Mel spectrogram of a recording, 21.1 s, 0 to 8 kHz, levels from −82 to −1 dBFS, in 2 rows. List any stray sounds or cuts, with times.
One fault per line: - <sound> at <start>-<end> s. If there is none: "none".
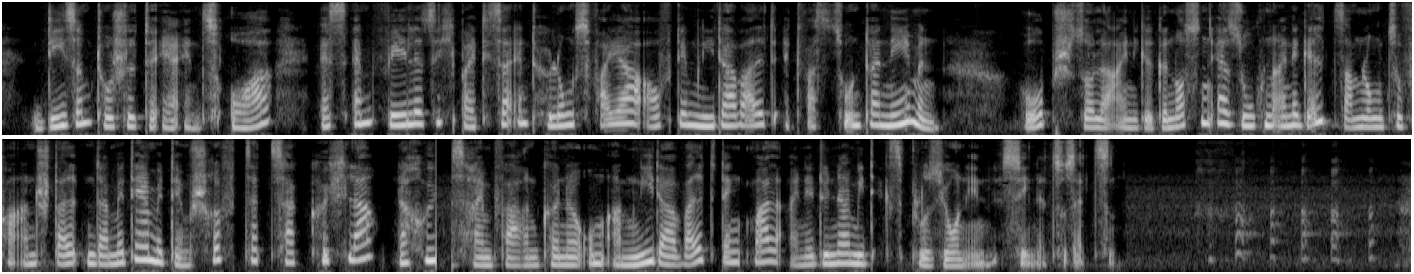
- dropout at 13.8-13.9 s
- laugh at 19.5-21.0 s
